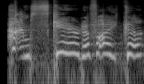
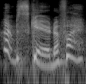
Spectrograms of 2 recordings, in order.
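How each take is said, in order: First: It is read in an acted character voice. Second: It is read in a plain reading voice.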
